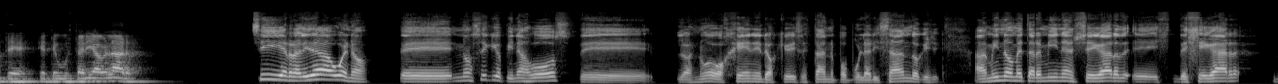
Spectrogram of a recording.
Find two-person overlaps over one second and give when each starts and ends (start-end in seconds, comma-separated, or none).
none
